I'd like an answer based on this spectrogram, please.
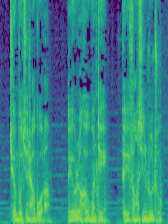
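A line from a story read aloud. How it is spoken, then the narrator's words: Whisper in ear. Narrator (Chinese): 黑墨镜在他的耳边低声的说道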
